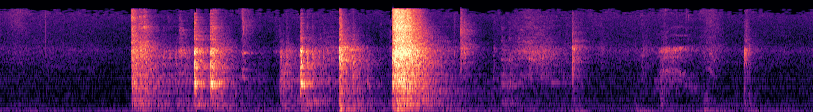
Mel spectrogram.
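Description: Oven door being worked and pie pans going in: a run of knocks and clatter starting about a second in, the loudest a slam about three seconds in, then a few light clicks.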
